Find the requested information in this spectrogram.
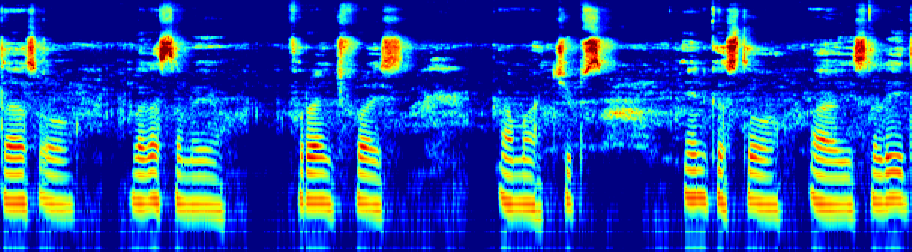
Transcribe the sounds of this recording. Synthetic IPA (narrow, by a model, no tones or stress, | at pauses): t̪ʰaːsɔːlɐɣɐsɐmɛːjɔfɾɛnt͡ʃfrajs | ɐmɐt͡ʃʰɪbs | ɪŋkʰɐst̪ʰɔːɛjsɐliːd̪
